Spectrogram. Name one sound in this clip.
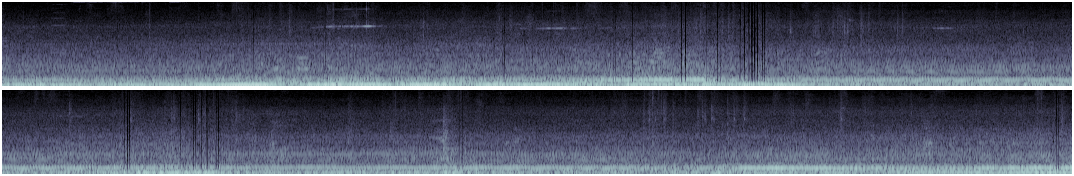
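A bus rattles and shakes over the road.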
